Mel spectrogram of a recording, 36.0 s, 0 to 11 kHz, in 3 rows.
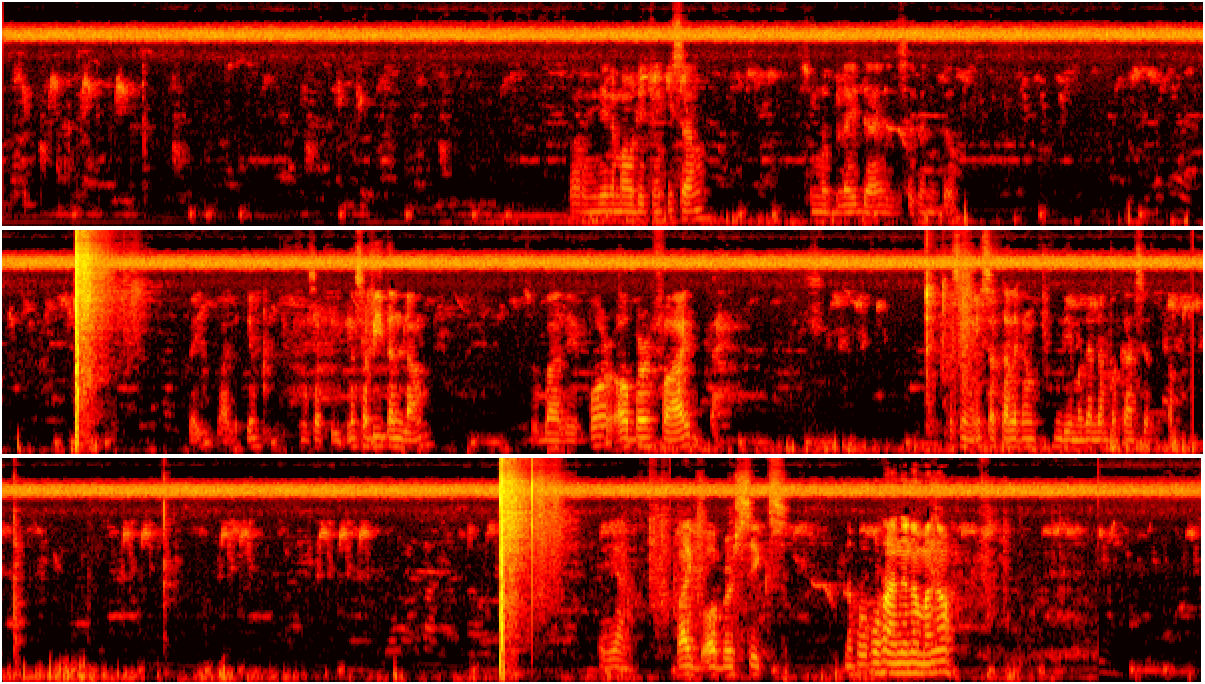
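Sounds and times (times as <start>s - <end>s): crickets shrilling: 0.0s - 36.0s
air rifle shot: 12.7s - 13.4s, 29.0s - 29.7s.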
